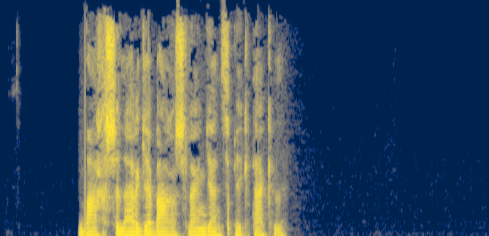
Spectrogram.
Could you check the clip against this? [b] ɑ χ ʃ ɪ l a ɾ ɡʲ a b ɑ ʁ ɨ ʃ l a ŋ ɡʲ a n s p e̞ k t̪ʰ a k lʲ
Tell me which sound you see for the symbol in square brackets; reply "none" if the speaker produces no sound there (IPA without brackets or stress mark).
b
